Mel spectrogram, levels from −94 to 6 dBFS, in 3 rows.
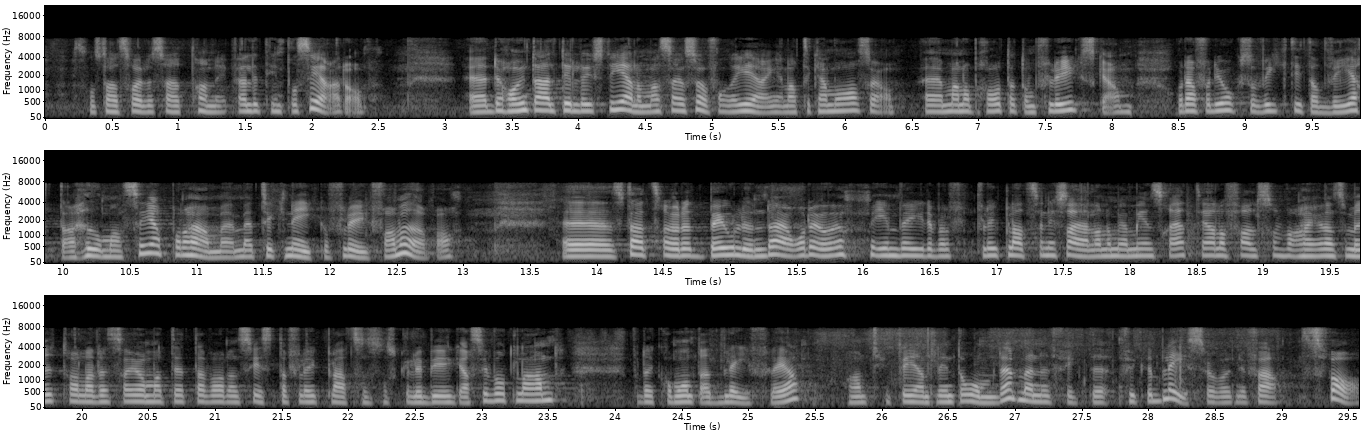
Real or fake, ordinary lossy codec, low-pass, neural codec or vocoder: real; none; none; none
